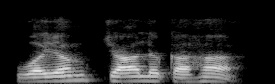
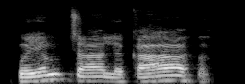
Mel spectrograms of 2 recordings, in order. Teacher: का को खींचना है, आपका का ह्रस्व रह जाता है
